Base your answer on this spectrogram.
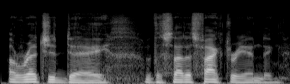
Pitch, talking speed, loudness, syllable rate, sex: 95 Hz, 125 wpm, -20 LUFS, 5.1 syllables/s, male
